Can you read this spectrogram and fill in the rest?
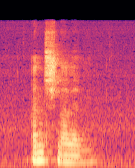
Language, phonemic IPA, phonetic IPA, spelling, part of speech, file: German, /ˈanˌʃnalən/, [ˈʔänˌʃnäl̩n], anschnallen, verb, De-anschnallen.ogg
- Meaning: 1. to fasten someone's seatbelt 2. to fasten one's seatbelt; to buckle up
